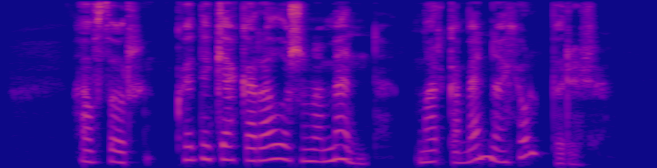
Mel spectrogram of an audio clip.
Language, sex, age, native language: Icelandic, female, 40-49, Icelandic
